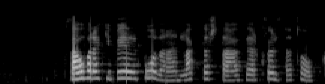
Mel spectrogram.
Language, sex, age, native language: Icelandic, female, 30-39, Icelandic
